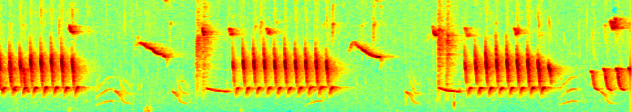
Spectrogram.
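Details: Fulvous wren vocals, a fluid series of whistles and trills: three bursts of dense two-tone trilling, overlapped by many quick slurred whistles sweeping up and down between the bursts.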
